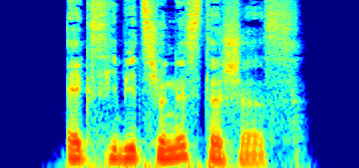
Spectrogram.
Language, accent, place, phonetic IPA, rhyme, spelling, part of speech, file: German, Germany, Berlin, [ɛkshibit͡si̯oˈnɪstɪʃəs], -ɪstɪʃəs, exhibitionistisches, adjective, De-exhibitionistisches.ogg
- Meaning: strong/mixed nominative/accusative neuter singular of exhibitionistisch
